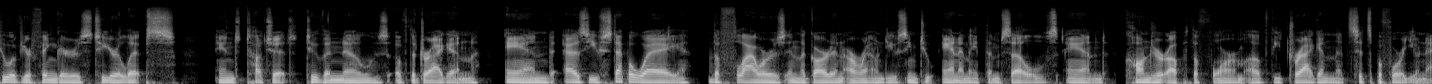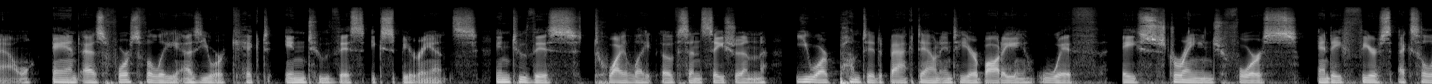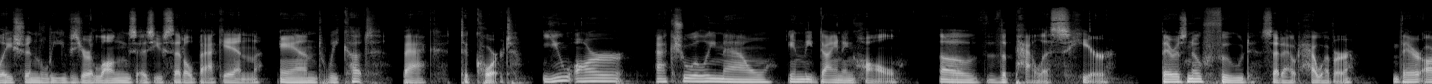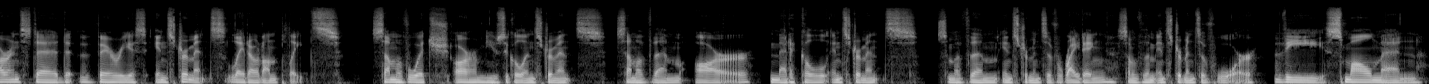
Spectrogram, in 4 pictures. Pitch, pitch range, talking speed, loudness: 95 Hz, 90-105 Hz, 150 wpm, -20 LUFS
